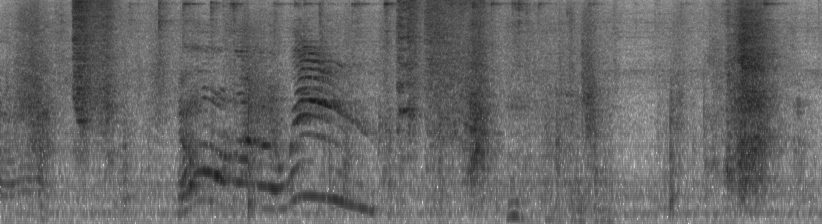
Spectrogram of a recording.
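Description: German Shepherd whining in play: a pitched cry that wavers up and down from about a second and a half in, then slides down in pitch over roughly half a second. A few short rustling noises come before and after it.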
